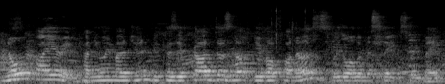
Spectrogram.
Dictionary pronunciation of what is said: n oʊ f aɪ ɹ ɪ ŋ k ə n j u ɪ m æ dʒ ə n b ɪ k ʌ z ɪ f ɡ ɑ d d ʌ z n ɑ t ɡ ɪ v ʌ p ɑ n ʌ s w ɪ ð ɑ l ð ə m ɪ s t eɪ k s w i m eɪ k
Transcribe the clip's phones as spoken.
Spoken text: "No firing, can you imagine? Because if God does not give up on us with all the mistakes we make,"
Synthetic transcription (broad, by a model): n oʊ f aɪ ɹ ɪ ŋ k ə n j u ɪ m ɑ dʒ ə n b ɪ k ʌ z ɪ f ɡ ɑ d d ʌ z n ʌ t ɡ ɪ v ʌ p n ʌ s w ɪ ð ɑ l ð ə m ɪ s t eɪ k s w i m eɪ k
